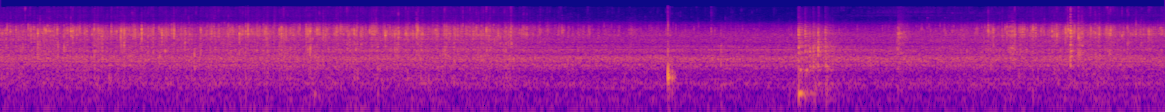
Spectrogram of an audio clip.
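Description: Chicken pieces sizzling in oil and spiced masala in a steel pot as they are fried down (the kosha stage of a chicken roast), with a metal spoon clinking against the pot twice about two thirds of the way through.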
